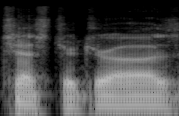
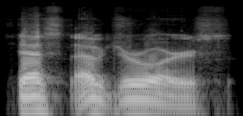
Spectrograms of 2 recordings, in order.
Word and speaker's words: chest of drawers: uh let's see here I called Chester draws until a week ago chest of draw wait a minute I call you called it a Chester draws chest of drawers oh God it's okay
